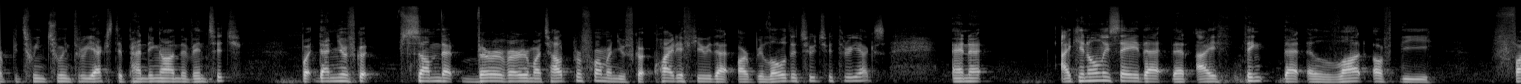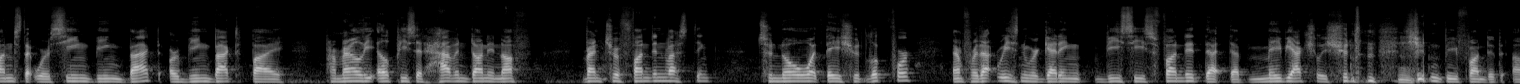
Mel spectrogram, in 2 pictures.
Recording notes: This is a special EUVC episode straight from the Engaged Investments conference in Prague, hosted by our friends from Depo Ventures . This is the recording of the panel “Why should business Angels invest in VC?".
